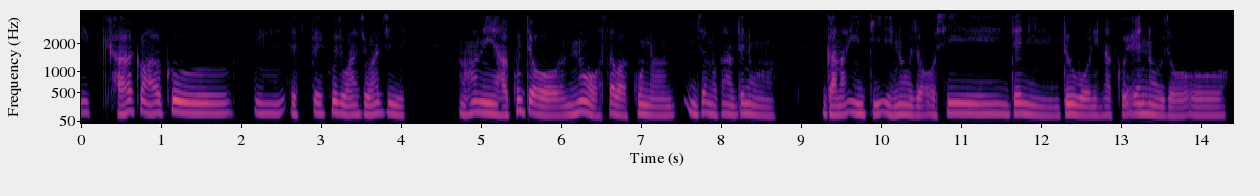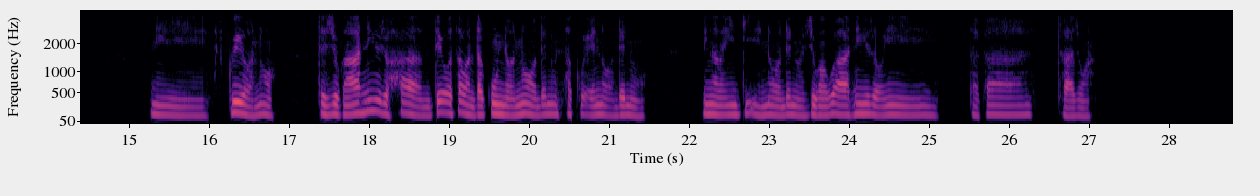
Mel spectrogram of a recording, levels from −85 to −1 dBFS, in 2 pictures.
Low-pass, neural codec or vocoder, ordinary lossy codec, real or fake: 3.6 kHz; none; none; real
